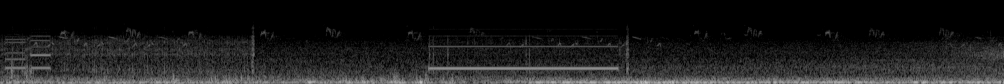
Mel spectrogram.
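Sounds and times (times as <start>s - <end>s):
steady electronic beep: 0.0s - 1.5s, 4.3s - 6.3s
birds chirping: 0.0s - 10.0s.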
